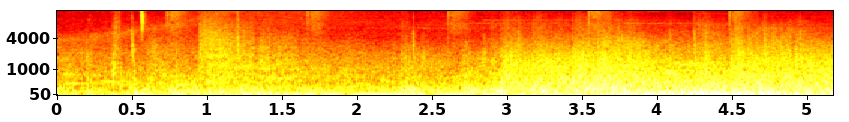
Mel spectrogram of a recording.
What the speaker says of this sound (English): M60 is just laying down the fire, tearing apart the M48s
